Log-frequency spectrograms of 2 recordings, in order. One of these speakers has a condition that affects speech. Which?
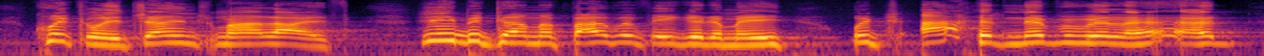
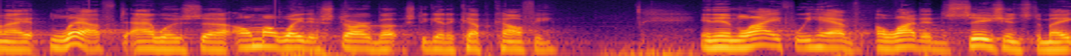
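The first: cerebral palsy; caused by car accident and premature birth.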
